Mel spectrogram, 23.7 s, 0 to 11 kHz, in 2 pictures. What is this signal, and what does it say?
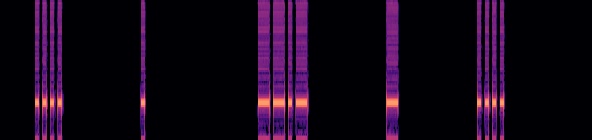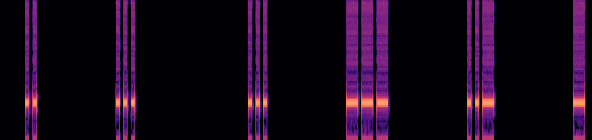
Morse code, heard as a keyed tone, about 16 wpm, spaced as for 5 wpm, 800 Hz. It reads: HE QTH IS SOUT
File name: CW Code Groups @5WPM / QSOs / kc7sac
